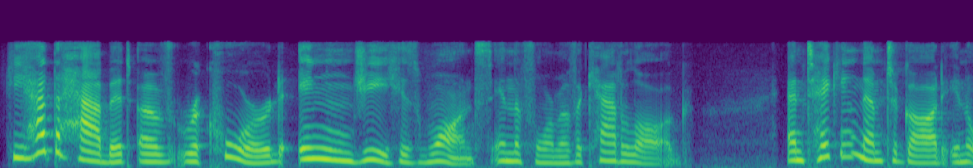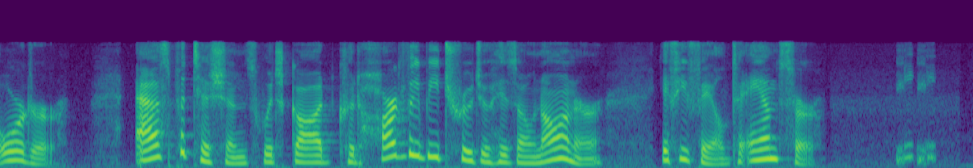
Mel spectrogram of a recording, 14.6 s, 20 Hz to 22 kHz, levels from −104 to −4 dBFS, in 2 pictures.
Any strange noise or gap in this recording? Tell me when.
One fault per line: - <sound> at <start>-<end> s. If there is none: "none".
- laugh at 14.0-14.3 s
